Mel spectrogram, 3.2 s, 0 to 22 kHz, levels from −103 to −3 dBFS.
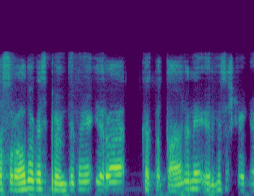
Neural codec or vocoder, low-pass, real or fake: codec, 44.1 kHz, 2.6 kbps, DAC; 7.2 kHz; fake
